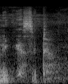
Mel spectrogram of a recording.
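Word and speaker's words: phthalic acid: भी रहेगा थैलिक्स इड लिखते पी से है लेकिन प साइलेंट है पढ़ते क्या है लिक एसिड कई बार नाम आएगा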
